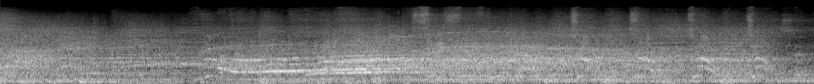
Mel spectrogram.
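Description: Live band music with a singing voice and a crowd cheering; a long, wavering sung line stands out in the middle.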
